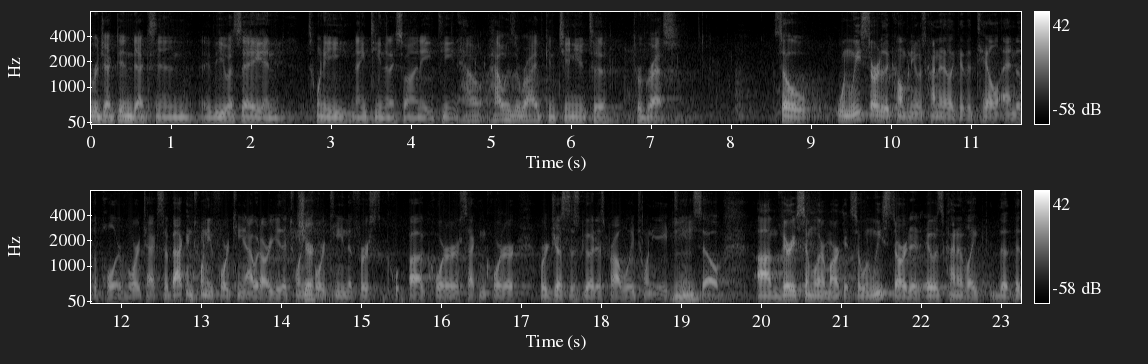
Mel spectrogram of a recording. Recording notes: lively session from FreightWaves LIVE: Chicago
